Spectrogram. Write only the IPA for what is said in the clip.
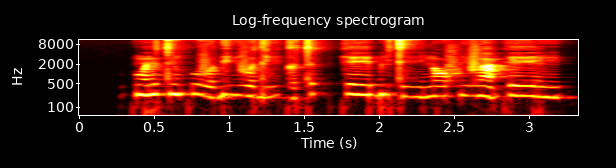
kʷ ã˧ ɾ ɨ˦ t ĩ˧ kʷ ə˦ v ə˨ ɡ iː˦ v ə˧ d iː˨˦ ɡ ə˨ t | k eː˦ ɓ i˧ t iː˨ n ɔ˧ f i˧ v ã˦˨ k eː˦ ɾ ĩ˧

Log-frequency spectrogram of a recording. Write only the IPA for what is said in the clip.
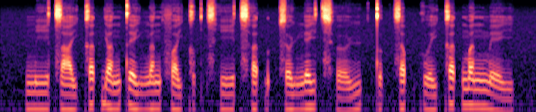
m iː˨ t͡s aː˨ j k ɐ˥ t̚ j ɐ˨˥ n t̪ e˨ j ŋ ɐ˧ n f ɐ˨˧ j k ʊ˨ k̚ t͡sʰ iː˨˧ t͡sʰ ɐ˧ t̚ ɐ˨ p̚ s ɵ˧ ɥ ŋ e˥ j t͡sʰ ɵ˨˥ ɥ | t̪ ʊ˨ k̚ s ɐ˥ p̚ kʷ e˨˥ j k ɐ˥ t̚ m ɐ˥ n m e˨˩ j

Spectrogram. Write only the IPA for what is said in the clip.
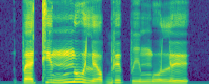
p ɛ˨ tʲ ɵ˥˨ nː u˥˨ lʲ ɔ˨ b y˥˨ p i˨ m u˨ l y˥˨

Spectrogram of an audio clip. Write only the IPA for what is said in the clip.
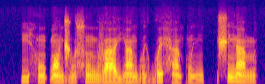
i˦ h ũ˧ ɓ ɔ̃˧ d͡ʒ u˨ s ũ˧ n v aː˨ j ã˧ ɡʷ i˨ ɡʷ e˦ h ã˨ kʷ ĩ˨ | ʃ ĩ˦ ɾ ã˧ m

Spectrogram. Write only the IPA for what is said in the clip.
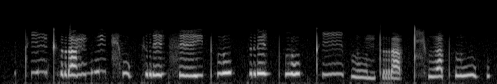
tʰ i˥˩ n kʰ r a˦˥ ŋ b u˥˩ n t͡ɕʰ u˦˥ ʔ k r e˦˥ ʔ s eː˦˥ j pʰ l o˥˩ k̚ p r e˥˩ ʔ pʰ l o˥˩ k̚ tʰ iː˥˩ p l u˨˩ n t r a˨˩ p̚ t͡ɕʰ ɯ˦˥ a̯ pʰ l u˥˩ ʔ

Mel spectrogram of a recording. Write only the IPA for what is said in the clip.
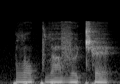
l ɔ kʷ l a v œ cʰ ɛ

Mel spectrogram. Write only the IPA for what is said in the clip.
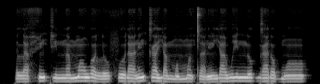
l a˨ h ĩ˧ k i˧ n ã˧ m ɔ̃˦ w ɔ˦˨ l o˨˦ f o˦ ɾ a˧ ɾ ĩ˦ k a˦ j a˧ m ɔ̃˨ m ɔ̃˧ t a˨ ɾ ĩ˧ j a˦ w i˦ n o˦ ɡ a˦ ɾ ɔ˦˨ b ɔ̃˧

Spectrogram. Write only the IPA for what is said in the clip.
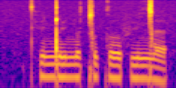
t̪ʰ ʉ ŋ͡ǃ ʉ n̪ o ǀ u k o f ʉ ŋ͡ǀ ɐ

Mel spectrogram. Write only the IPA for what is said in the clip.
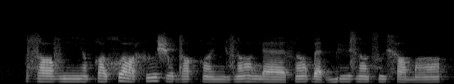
z ɑ v ĩː qʷ æ χʷ ɑ x ɯ ʒ o d ɑ qʷ ĩː z ɑ̃ ŋ æː θ ɑ̃ ɓ æ ɡ͡b y z ɑ̃ sʷ i x ɑ m ɑ̃

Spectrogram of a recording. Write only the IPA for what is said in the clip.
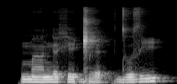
m ãː ŋ ɛ x e ɡ͡ǁ ɛ | d ʊ z i

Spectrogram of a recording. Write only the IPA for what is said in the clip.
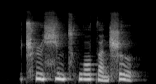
ʈ͡ʂʰ ɻ̩˥˨ ɕ i˥˨ n t͡sʰ w ɔ˦ t̪ a˨˦ n ʂ ɤ˥˨

